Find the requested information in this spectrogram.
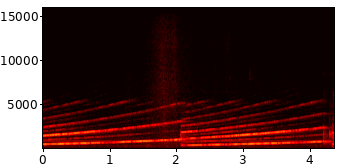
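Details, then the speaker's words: AED trainer, adult mode, after rhythm analysis advises shock and tells rescuers to stand clear: repeated rising electronic tones signal charge complete and shock ready, flashing shock button. "그다음에 전기 충격 치료가 필요합니다 환자로부터 떨어질수 또 얘기해요 왜 얘가 리딩 되는 거 충전을 해 가지고 전기 충전 하면서이 불이 깜빡깜빡 되는 거예요"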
